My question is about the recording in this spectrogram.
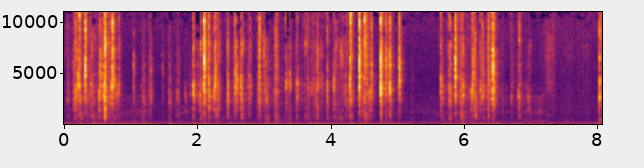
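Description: Typing on a computer keyboard: runs of quick, irregular keystrokes with short pauses between them. A faint, steady low hum runs underneath.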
